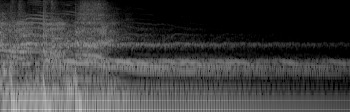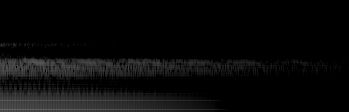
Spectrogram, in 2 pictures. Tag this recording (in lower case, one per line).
music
